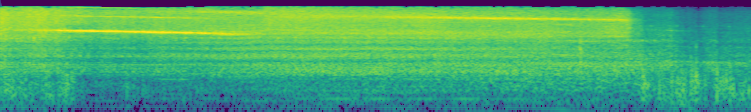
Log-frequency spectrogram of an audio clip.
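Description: Arriva diesel multiple unit running past on a curve, its wheels squealing in high, slowly falling whistles over a steady rumble and rattle of the carriages. The squeal and much of the noise drop away about six seconds in as the train draws off.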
